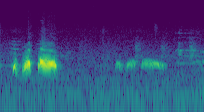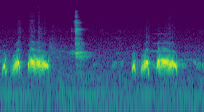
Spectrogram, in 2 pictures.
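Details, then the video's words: Spotted dove used as a caged decoy, cooing 'thúc gù' style: three phrases of two short hoots and a full, mellow coo, with softer low coos in between and a brief sharp click near the end. "Chim Cu Mồi Thúc Gù Bài Bản Nghe Rất Xướng Tai, Dùng Kích Bổi Rất Hiệu Quả"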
